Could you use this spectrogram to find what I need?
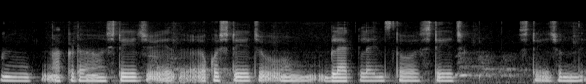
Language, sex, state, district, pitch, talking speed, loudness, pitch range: Telugu, female, Andhra Pradesh, Visakhapatnam, 175 Hz, 115 wpm, -18 LUFS, 165-180 Hz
